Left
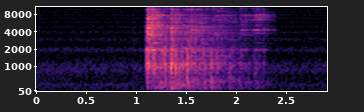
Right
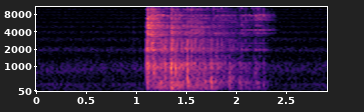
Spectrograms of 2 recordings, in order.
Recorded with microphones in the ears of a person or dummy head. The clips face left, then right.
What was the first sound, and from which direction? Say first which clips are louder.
Breaking glass: right 3 dB; 5° right (ahead or behind).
